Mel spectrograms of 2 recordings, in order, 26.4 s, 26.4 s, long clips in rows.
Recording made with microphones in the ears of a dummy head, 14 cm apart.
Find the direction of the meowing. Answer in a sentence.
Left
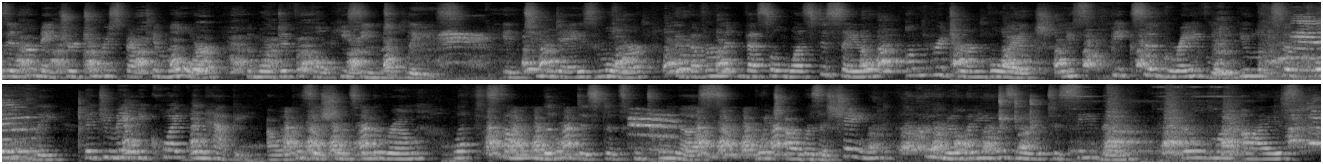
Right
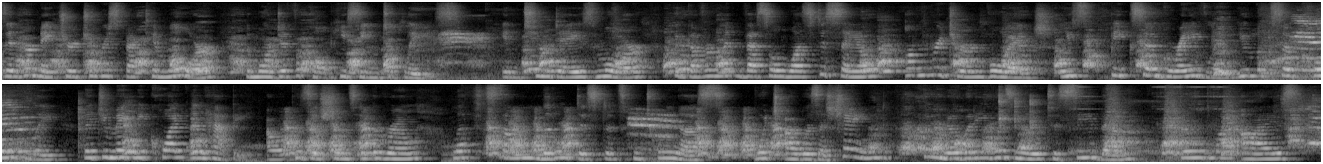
You can hear the meowing in the centre.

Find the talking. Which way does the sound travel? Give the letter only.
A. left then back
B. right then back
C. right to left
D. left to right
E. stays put
E.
